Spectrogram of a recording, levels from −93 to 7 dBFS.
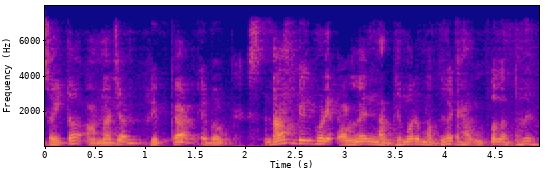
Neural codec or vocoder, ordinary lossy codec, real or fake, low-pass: codec, 44.1 kHz, 2.6 kbps, DAC; none; fake; 7.2 kHz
